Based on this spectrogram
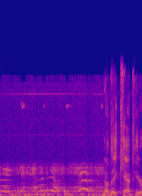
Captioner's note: shouts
